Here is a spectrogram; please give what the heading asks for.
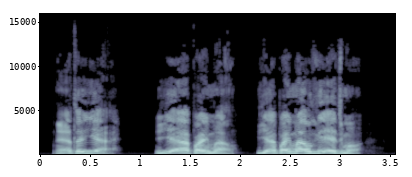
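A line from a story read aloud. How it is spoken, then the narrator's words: Shrill shout. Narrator (Russian): визгливо выкрикнул Мюррей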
